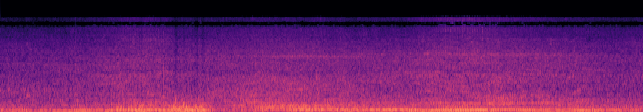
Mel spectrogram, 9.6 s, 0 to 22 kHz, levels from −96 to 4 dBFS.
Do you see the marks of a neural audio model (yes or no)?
no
